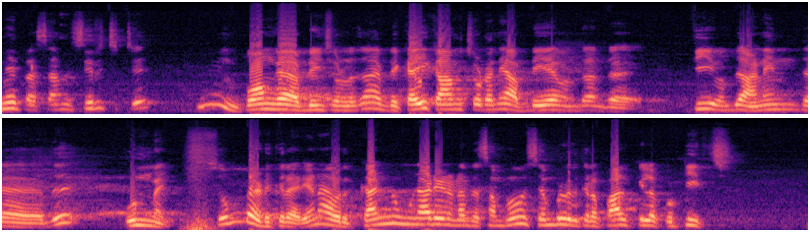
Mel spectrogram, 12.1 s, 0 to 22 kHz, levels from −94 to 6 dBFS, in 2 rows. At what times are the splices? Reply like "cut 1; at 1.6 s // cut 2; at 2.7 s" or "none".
cut 1; at 1.3 s // cut 2; at 7.4 s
